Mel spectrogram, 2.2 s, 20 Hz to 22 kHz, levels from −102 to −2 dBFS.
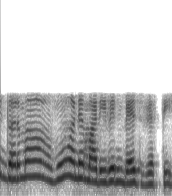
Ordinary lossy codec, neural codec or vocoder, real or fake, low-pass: AAC, 24 kbps; codec, 16 kHz, 4.8 kbps, FACodec; fake; 3.6 kHz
